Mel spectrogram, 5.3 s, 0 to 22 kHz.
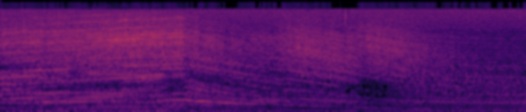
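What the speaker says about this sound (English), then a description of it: "Let's put a bit of throttle on and see if that changes." A GT race car engine in Automobilista 2 revs under throttle, rising and falling in pitch with a steady, loud, continuous drone and tinny harmonic whine throughout, with no talking.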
